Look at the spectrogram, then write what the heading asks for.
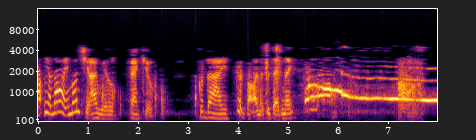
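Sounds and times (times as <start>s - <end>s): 
speech: 0.1s - 2.4s, 3.2s - 5.5s, 7.2s - 7.7s
dog howling: 5.4s - 7.9s.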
